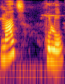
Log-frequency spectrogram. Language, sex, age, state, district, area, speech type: Bengali, female, 18-30, West Bengal, Murshidabad, rural, spontaneous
